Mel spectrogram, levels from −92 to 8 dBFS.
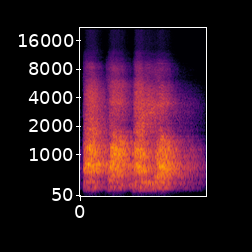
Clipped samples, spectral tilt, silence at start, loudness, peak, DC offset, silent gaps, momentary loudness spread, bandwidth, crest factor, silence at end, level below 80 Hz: under 0.1%; -1.5 dB/octave; 0.05 s; -17 LUFS; -2 dBFS; under 0.1%; none; 7 LU; 13 kHz; 16 dB; 0.15 s; -86 dBFS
